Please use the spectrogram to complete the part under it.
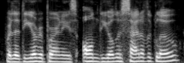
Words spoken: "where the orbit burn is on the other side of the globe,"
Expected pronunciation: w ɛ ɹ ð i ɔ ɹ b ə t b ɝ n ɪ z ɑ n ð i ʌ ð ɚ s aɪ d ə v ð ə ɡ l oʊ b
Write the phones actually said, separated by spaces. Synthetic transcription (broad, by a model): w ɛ ɹ ð i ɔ ɹ ə b ɝ n ɪ z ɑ n ð i ʌ ð ɚ s aɪ d ə v ð ə ɡ l oʊ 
